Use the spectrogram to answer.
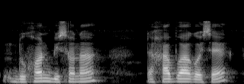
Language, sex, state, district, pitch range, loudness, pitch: Assamese, male, Assam, Kamrup Metropolitan, 120-135 Hz, -18 LUFS, 130 Hz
